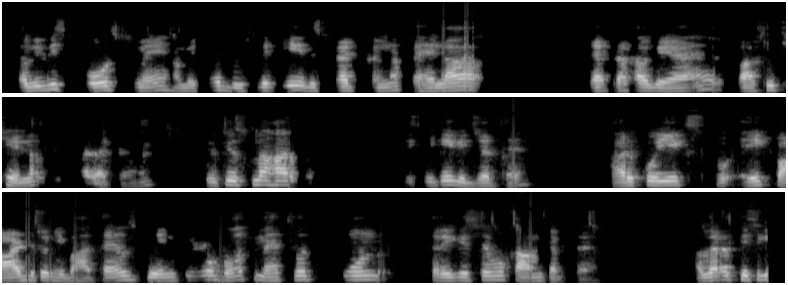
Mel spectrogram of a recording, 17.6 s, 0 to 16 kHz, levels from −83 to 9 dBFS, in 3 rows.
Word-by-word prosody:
कभी 140 Hz, +3 st, +2 dB
भी 185 Hz, -, +2 dB
स्पोर्ट्स 150 Hz, -4 st, +1 dB
में 135 Hz, +5 st, -3 dB
हमेशा 120 Hz, +6 st, -5 dB
दूसरे 125 Hz, +2 st, -2 dB
की 160 Hz, +4 st, +1 dB
रिस्पेक्ट 140 Hz, +1 st, 0 dB
करना 130 Hz, +3 st, -5 dB
पहला 130 Hz, +4 st, +4 dB, 0.8 s
स्टेप 135 Hz, 0 st, -1 dB
रखा 135 Hz, 0 st, +3 dB
गया 115 Hz, 0 st, +3 dB
है, -, -, -4 dB, 0.3 s
बाकी 120 Hz, +5 st, +2 dB
खेलना 130 Hz, +4 st, +2 dB
तो -, -, -12 dB
होता -, -, -5 dB
रहता -, -, -6 dB
है -, -, -24 dB
वहाँ 130 Hz, +5 st, -22 dB, 0.4 s
क्योंकि 135 Hz, +4 st, 0 dB
उसमें 160 Hz, +2 st, +3 dB
हर 160 Hz, 0 st, +7 dB, 0.9 s
ठीक 140 Hz, +1 st, -14 dB
है, 165 Hz, -, +5 dB
इज्ज़त 120 Hz, 0 st, -2 dB
है। -, -, -8 dB, 0.7 s
हर 130 Hz, +3 st, +5 dB
कोई 150 Hz, -1 st, +6 dB
एक 155 Hz, 0 st, -2 dB
स -, -, -23 dB, 0.4 s
एक 150 Hz, 0 st, -4 dB
पार्ट 130 Hz, +4 st, +6 dB
जो 145 Hz, -, +2 dB
निभाता 115 Hz, -2 st, -5 dB
है 125 Hz, -, +1 dB
उस 155 Hz, 0 st, -3 dB
दिन 130 Hz, 0 st, +1 dB
के 130 Hz, -, -21 dB
लिए 155 Hz, +2 st, -17 dB
वो 170 Hz, -, +2 dB
बहुत 160 Hz, +4 st, -4 dB
महत्वपूर्ण 160 Hz, +3 st, -3 dB, 0.4 s
तरीके 130 Hz, +1 st, +1 dB
से 155 Hz, -, -4 dB
वो 155 Hz, +1 st, -1 dB
काम 125 Hz, 0 st, +4 dB
करता 130 Hz, -, -10 dB
है। -, -, -15 dB, 0.8 s
अगर 145 Hz, +5 st, +4 dB
आप -, -, -1 dB
किसी 165 Hz, -, +1 dB
140 Hz, 180 wpm, -22 LUFS, 125-155 Hz, 0.9 s, हर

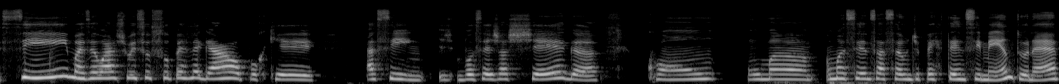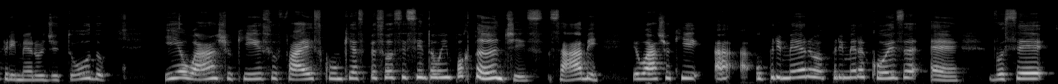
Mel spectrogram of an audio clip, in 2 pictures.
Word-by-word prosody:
Sim, 330 Hz, +3 st, +5 dB
mas 285 Hz, -5 st, +4 dB
eu 280 Hz, +1 st, +2 dB
acho 290 Hz, +1 st, +1 dB
isso 295 Hz, +1 st, -2 dB
super 285 Hz, +1 st, -3 dB
legal. 275 Hz, -1 st, +3 dB
Porque 225 Hz, -4 st, -1 dB, 0.5 s
assim, 235 Hz, -3 st, -3 dB, 0.3 s
você 230 Hz, +3 st, 0 dB
já 245 Hz, +1 st, -2 dB
chega 245 Hz, -4 st, 0 dB, 0.5 s
com 230 Hz, +2 st, -3 dB, 0.3 s
uma 230 Hz, -1 st, -1 dB
uma 260 Hz, +2 st, +2 dB
sensação 250 Hz, -2 st, -1 dB
de 245 Hz, -, -5 dB
pertencimento, 240 Hz, +1 st, 0 dB
né, 205 Hz, +4 st, +3 dB
primeiro 210 Hz, -4 st, -5 dB
de 205 Hz, 0 st, -8 dB
tudo, 230 Hz, +5 st, -5 dB, 0.6 s
e 275 Hz, +4 st, 0 dB
eu 300 Hz, -4 st, +2 dB
acho 265 Hz, +3 st, +1 dB
que 260 Hz, 0 st, -8 dB
isso 265 Hz, +2 st, -6 dB
faz 250 Hz, 0 st, +1 dB
com 260 Hz, -1 st, -2 dB
que 270 Hz, -, -6 dB
as 275 Hz, 0 st, -5 dB
pessoas 300 Hz, +2 st, -4 dB
se 320 Hz, -1 st, -1 dB
sintam 320 Hz, 0 st, +1 dB
importantes, 275 Hz, -, +3 dB
sabe. 235 Hz, 0 st, +1 dB, 0.3 s
Eu 250 Hz, +1 st, -1 dB
acho 250 Hz, +3 st, +3 dB
que 295 Hz, +7 st, -3 dB
a -, -, +2 dB, 0.2 s
a 400 Hz, -, -16 dB
o 265 Hz, -, -2 dB
primeiro 325 Hz, +4 st, +1 dB
a -, -, -5 dB
primeira 315 Hz, +2 st, -2 dB
coisa 295 Hz, 0 st, -1 dB
é 190 Hz, -3 st, -1 dB, 0.3 s
você 260 Hz, +3 st, +3 dB
255 Hz, 135 wpm, -26 LUFS, 230-290 Hz, 0.6 s, Sim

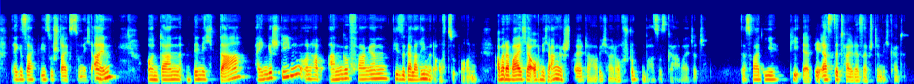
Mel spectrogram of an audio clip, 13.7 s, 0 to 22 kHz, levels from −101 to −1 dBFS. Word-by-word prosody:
er 155 Hz, -, -6 dB
gesagt: 160 Hz, 0 st, -1 dB
„Wieso 160 Hz, -1 st, -7 dB
steigst 145 Hz, -1 st, -3 dB
du -, -, -11 dB
nicht 135 Hz, -1 st, -10 dB
ein? 235 Hz, +8 st, +4 dB, 0.4 s
Und 155 Hz, 0 st, -1 dB
dann 155 Hz, +1 st, +2 dB
bin 160 Hz, +2 st, -2 dB
ich 165 Hz, 0 st, -7 dB
da 230 Hz, +5 st, +4 dB, 0.2 s
eingestiegen 225 Hz, -, +1 dB
und 180 Hz, -, -2 dB
habe 165 Hz, -1 st, -3 dB
angefangen, 185 Hz, +3 st, -1 dB
diese 170 Hz, -2 st, 0 dB
Galerie 160 Hz, +4 st, +3 dB
mit 165 Hz, -, -3 dB
aufzubauen. -, -, -11 dB, 0.2 s
Aber 175 Hz, -, +5 dB
da 165 Hz, -1 st, +8 dB
war 155 Hz, +2 st, +9 dB
ich 165 Hz, -, -1 dB
ja -, -, +9 dB
auch 145 Hz, -, +5 dB
nicht 150 Hz, -2 st, -2 dB
angestellt, 145 Hz, -6 st, -2 dB
da -, -, -8 dB
habe -, -, -10 dB
ich -, -, -19 dB
halt -, -, -8 dB
auf -, -, -9 dB
Stundenbasis -, -, -12 dB
gearbeitet. -, -, -20 dB, 0.5 s
Das -, -, -8 dB
war 160 Hz, 0 st, 0 dB
die 155 Hz, 0 st, -4 dB, 0.2 s
die, 340 Hz, -1 st, -5 dB
äh 315 Hz, -, 0 dB
der 155 Hz, -, -1 dB
erste 155 Hz, +1 st, +2 dB
Teil 130 Hz, -6 st, -4 dB
der 125 Hz, 0 st, -6 dB
Selbstständigkeit. 115 Hz, -1 st, -13 dB
160 Hz, 195 wpm, -25 LUFS, 155-180 Hz, 0.5 s, war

